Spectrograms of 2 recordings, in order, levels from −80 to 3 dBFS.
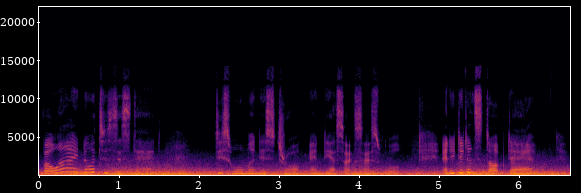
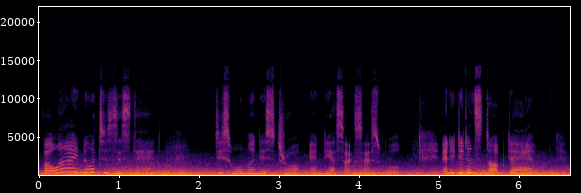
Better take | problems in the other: neither | wind noise on the microphone; heavy; 2 dB below the speech; the same in both

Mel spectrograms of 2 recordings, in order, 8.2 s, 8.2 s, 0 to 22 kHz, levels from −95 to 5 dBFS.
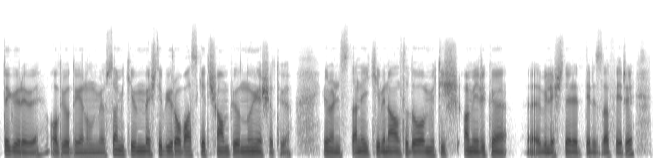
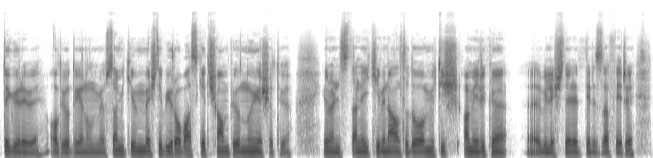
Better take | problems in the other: second | muffled; very; fading above 3 kHz

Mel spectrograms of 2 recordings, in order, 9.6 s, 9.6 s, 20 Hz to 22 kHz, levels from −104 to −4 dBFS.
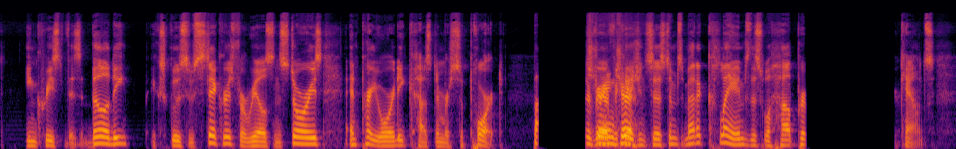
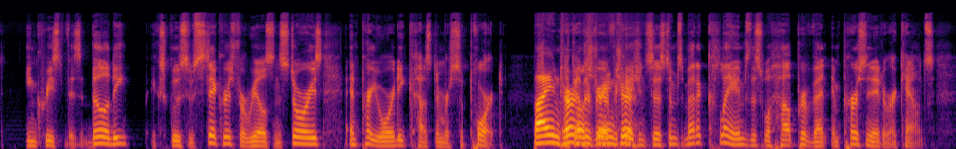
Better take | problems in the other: second | audio cutting out; at 5.5 s and at 8 s for 1 s

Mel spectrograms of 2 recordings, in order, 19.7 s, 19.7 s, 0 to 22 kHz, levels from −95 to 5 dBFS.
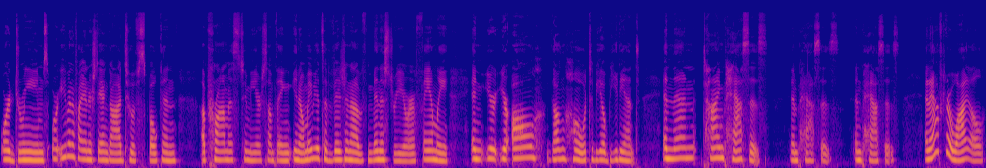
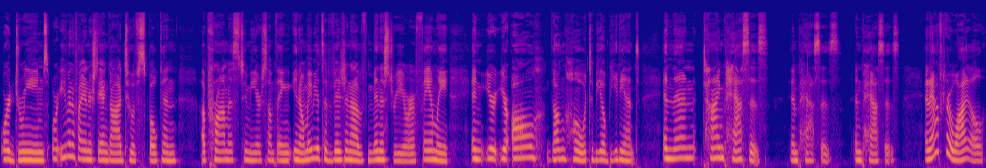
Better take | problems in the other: second | muffled; very; fading above 2 kHz

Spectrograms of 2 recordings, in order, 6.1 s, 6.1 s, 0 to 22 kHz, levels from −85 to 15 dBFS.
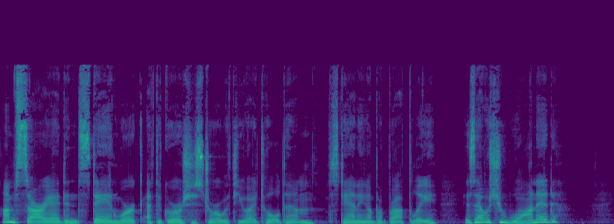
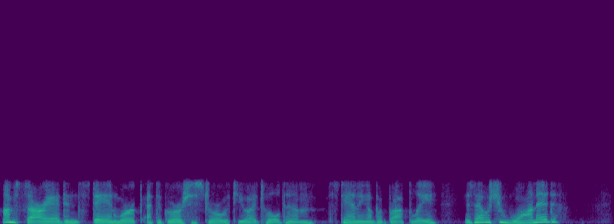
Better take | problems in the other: first | garbled, watery; badly; nothing above 4 kHz

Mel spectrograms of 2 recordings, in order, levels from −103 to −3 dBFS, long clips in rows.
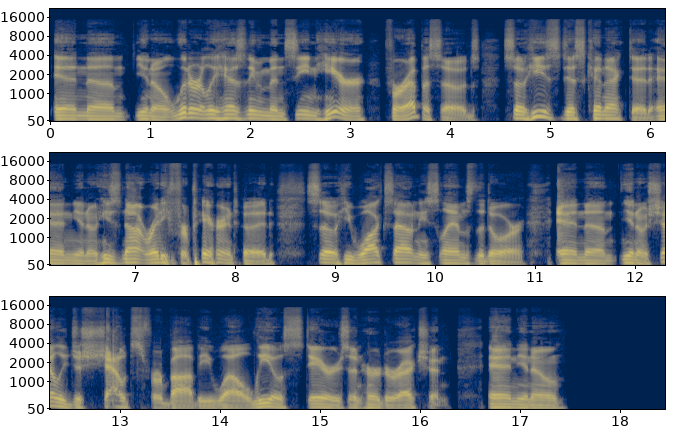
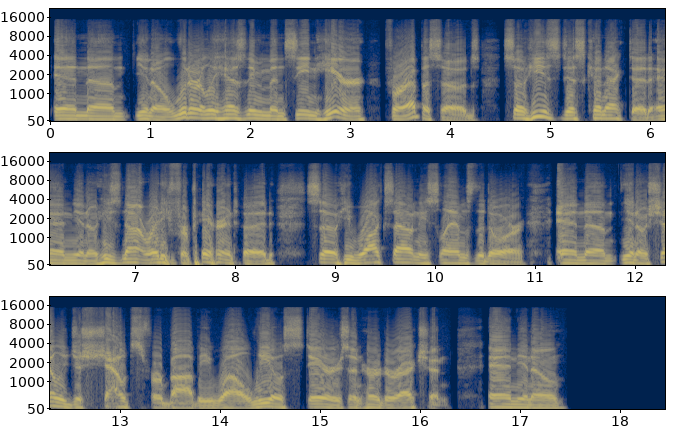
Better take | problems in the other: first | distortion; heavy; 8 dB below the speech

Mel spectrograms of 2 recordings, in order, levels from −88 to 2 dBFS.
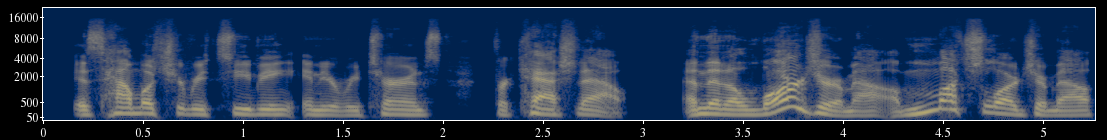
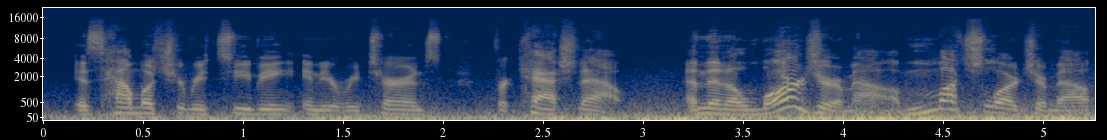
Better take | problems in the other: first | low rumble; faint; throughout; 20 dB below the speech

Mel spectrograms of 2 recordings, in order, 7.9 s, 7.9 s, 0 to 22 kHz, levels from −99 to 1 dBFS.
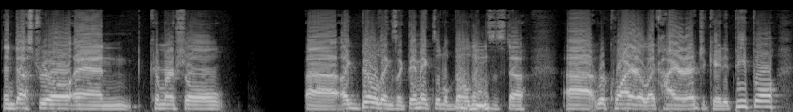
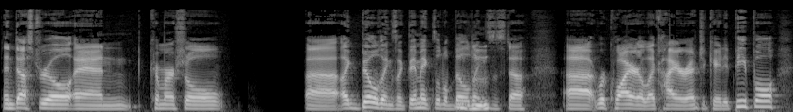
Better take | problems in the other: second | distortion; heavy; 7 dB below the speech

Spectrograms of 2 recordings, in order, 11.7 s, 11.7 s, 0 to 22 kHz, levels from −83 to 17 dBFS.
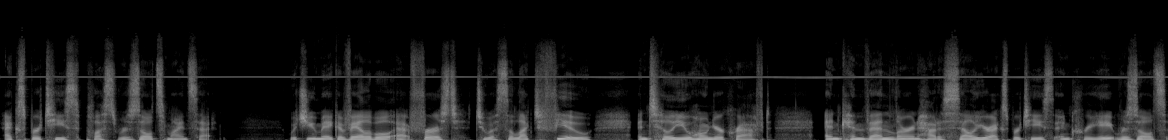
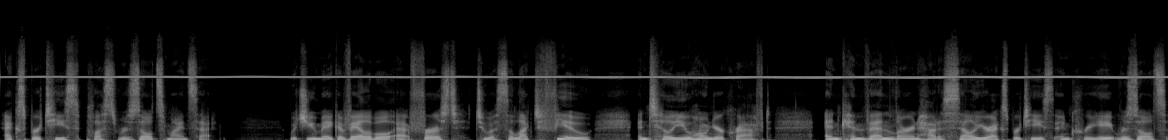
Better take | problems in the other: first | high-pitched whine; loud; throughout; 10 kHz, 8 dB below the speech; faint in the first

